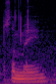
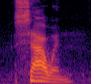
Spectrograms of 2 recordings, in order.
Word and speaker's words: Samhain: Samhain. – Samhain. – That's how it's pronounced for some reason. It's not how it's spelled, but whatever.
